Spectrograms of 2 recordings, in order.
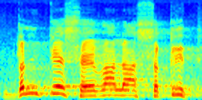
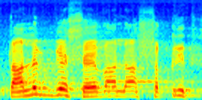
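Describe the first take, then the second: First: सकृत said with a dental s, as sakrit. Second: सकृत said as shakrit, with a palatal sh. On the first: Teacher explaining a Sanskrit word pair, सकृत with dental s. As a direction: open सकृत on a clean s at the teeth. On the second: Teacher explaining a Sanskrit word pair, सकृत with palatal sh. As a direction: begin सकृत with sh rather than s. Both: Shown as a demonstration.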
